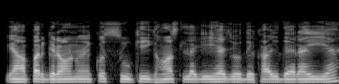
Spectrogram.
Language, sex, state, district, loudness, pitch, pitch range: Hindi, male, Maharashtra, Pune, -18 LUFS, 125 Hz, 120-125 Hz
